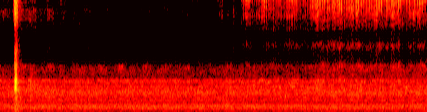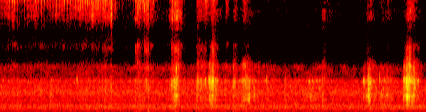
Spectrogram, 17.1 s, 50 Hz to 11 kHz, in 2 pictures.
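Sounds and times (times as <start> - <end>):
even outdoor hiss: 0.0 - 17.0.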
